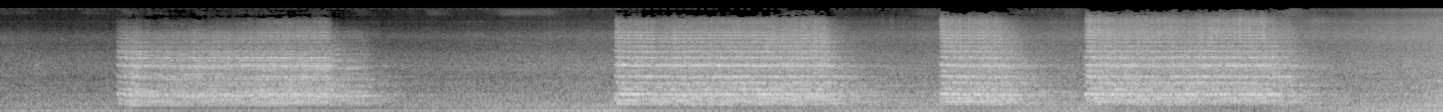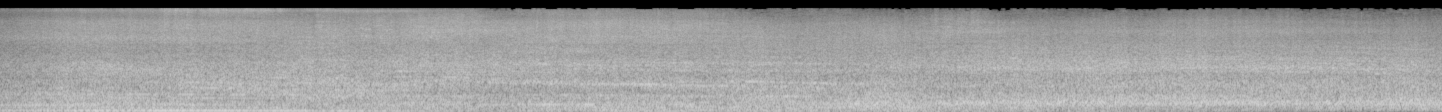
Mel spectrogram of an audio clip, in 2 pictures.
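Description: CSX freight train's locomotive horn sounding the grade-crossing signal as it approaches: two long blasts, a short one and a long one. Then the locomotives pass and the freight cars roll by with a steady, loud noise of steel wheels on rail.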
